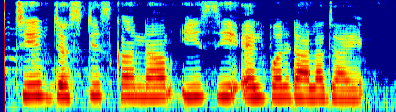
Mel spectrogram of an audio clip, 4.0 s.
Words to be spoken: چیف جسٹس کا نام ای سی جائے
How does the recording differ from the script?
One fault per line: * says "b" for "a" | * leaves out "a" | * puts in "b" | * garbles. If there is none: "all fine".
* puts in "ایل پر ڈالا"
